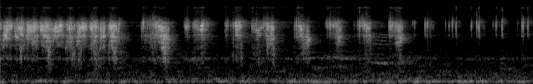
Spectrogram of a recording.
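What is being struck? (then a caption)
Painted concrete floor, wet. Fingernails and fingertips scratch a wet, painted, solid concrete floor with bubbles on it. Fast, dense bursts of bright, hissy scraping run together at first, then break into shorter, separate strokes.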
